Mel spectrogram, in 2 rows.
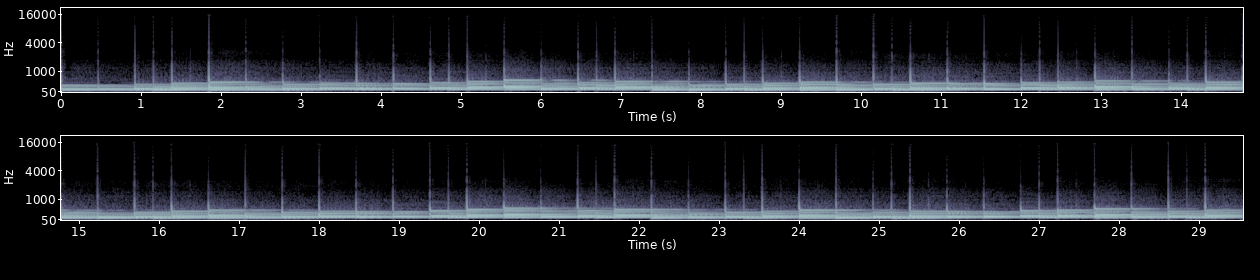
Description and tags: Lost in the Maze
This loop is meant to evoke a feeling of tension and suspense. The loop was created using FL Studio 20 FLEX synth.
Ambient, Atmosphere, Loop, Suspense, Tension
